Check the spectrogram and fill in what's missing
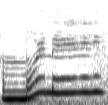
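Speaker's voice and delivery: high sing-song greeting; cooing at a pet. Real, not acted. Waking the dog, baby talk.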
